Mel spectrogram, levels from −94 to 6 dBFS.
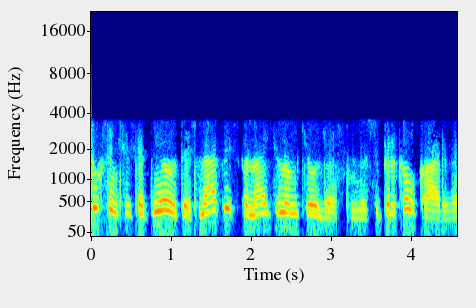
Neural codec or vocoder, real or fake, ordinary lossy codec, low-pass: none; real; AAC, 24 kbps; 3.6 kHz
